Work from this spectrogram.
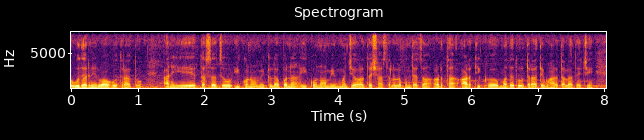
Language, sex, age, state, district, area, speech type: Marathi, male, 18-30, Maharashtra, Thane, urban, spontaneous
